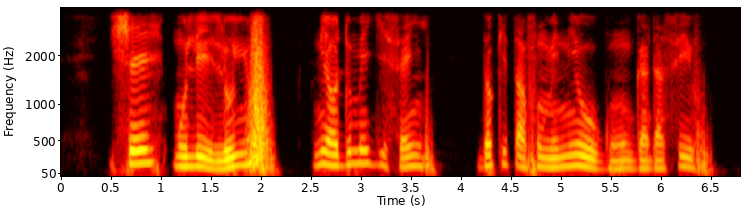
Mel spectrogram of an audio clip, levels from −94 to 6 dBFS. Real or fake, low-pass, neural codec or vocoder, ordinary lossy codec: real; 3.6 kHz; none; Opus, 64 kbps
